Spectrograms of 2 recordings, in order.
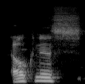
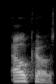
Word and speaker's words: Elko: The guy, Mike Elkness, how do you say his name? The coach for Duke. Elko.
